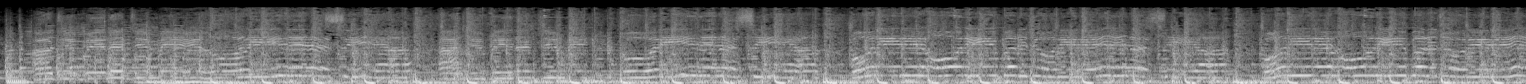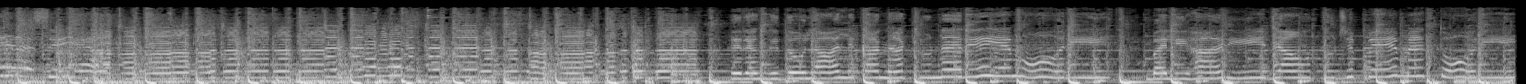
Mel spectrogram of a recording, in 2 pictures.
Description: holi rasiya ringtone

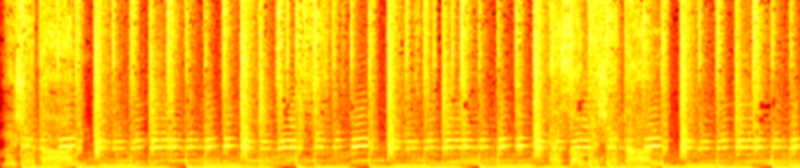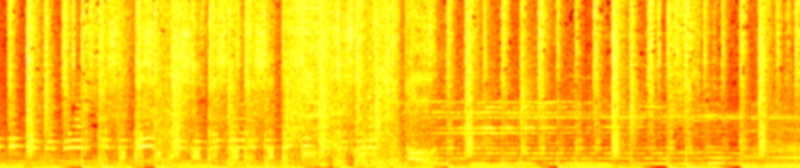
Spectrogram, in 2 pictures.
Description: bgm ringtone

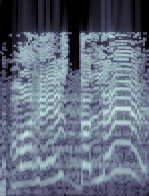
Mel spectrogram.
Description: message tone

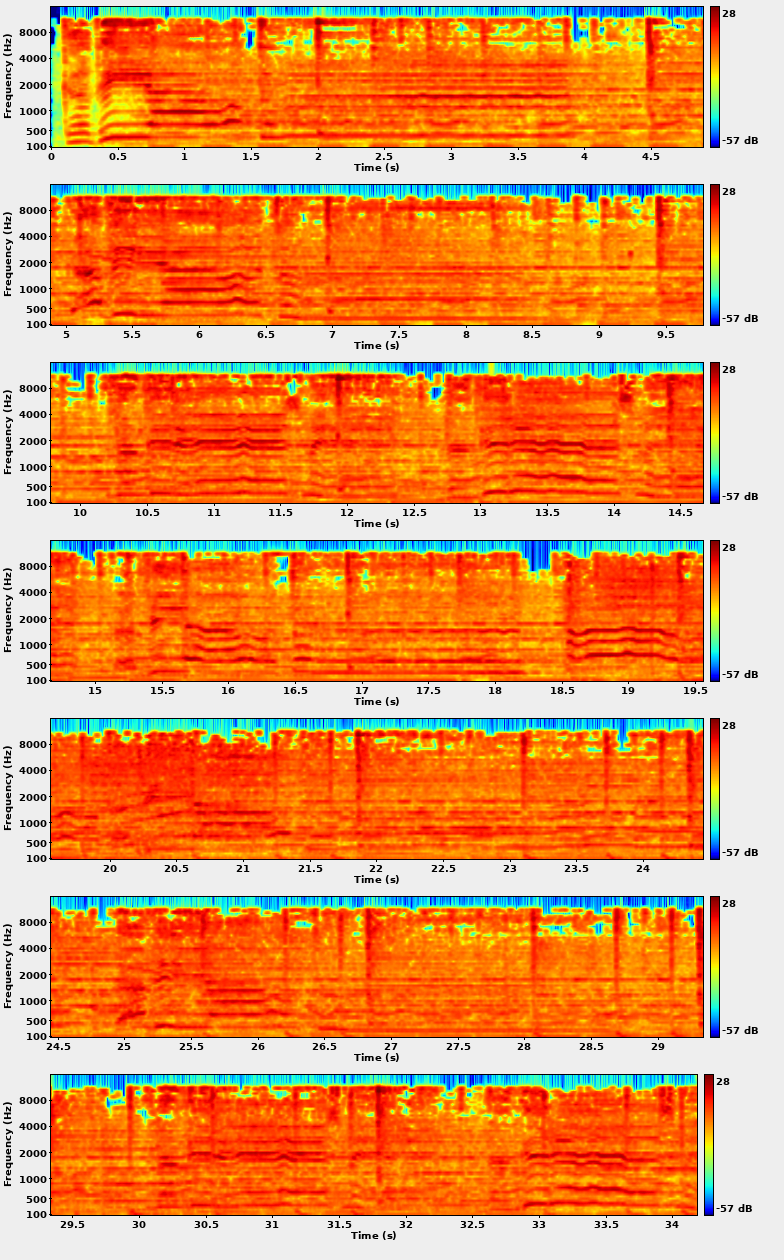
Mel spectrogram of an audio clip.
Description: Hindi

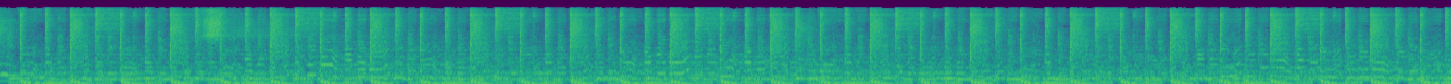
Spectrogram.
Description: hare ram instrumental ringtone

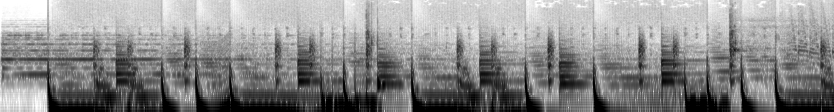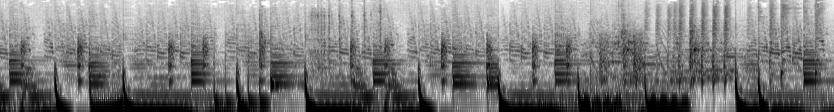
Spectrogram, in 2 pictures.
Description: bgm ringtone

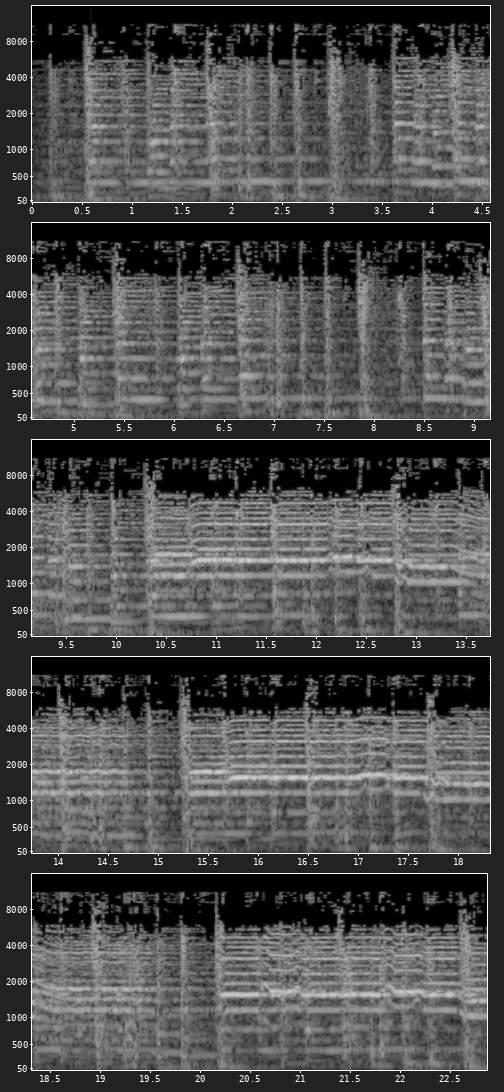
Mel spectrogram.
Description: dandiya theme ringtone

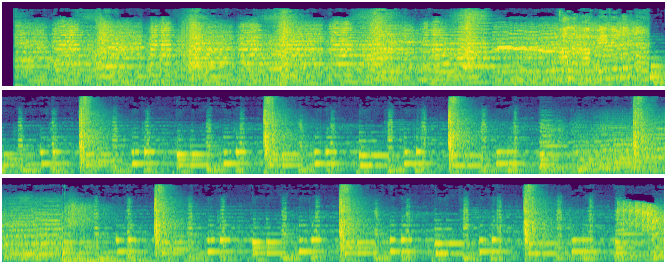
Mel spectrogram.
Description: bgm ringtone

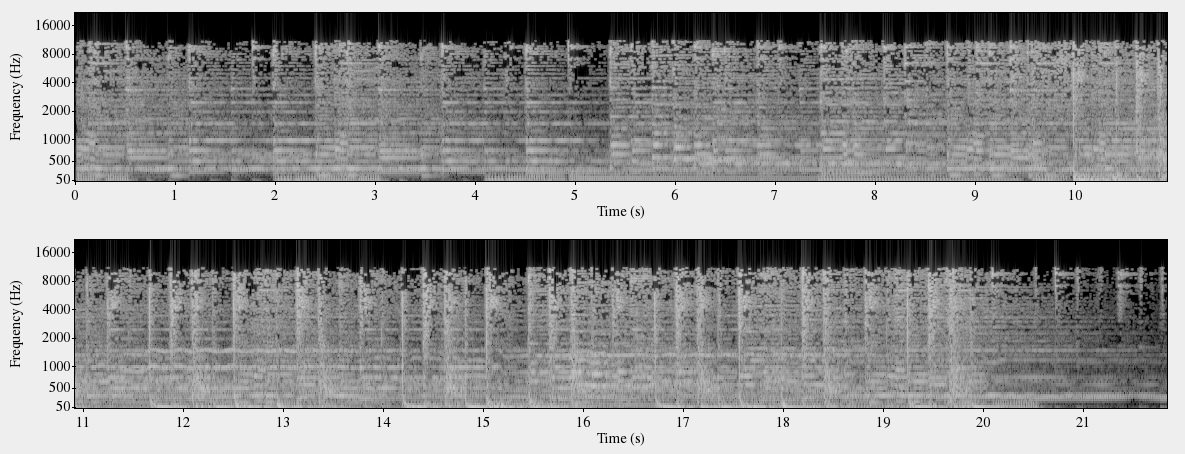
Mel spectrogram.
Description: Flute Ringtone

